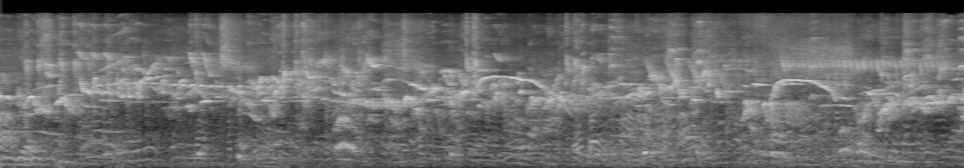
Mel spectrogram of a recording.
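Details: Young white-rumped shama, eight to nine months old and a competition bird, singing a dense, loud stream of varied whistles, rising and falling sweeps and harsh squawky notes, almost without pause.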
